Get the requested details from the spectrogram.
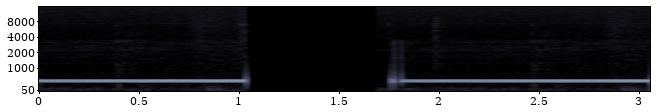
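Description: A steady, fairly loud telephone tone hums for about a second as a call with a guest connects, cuts to silence briefly, then resumes and holds steady again. No voices are present.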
